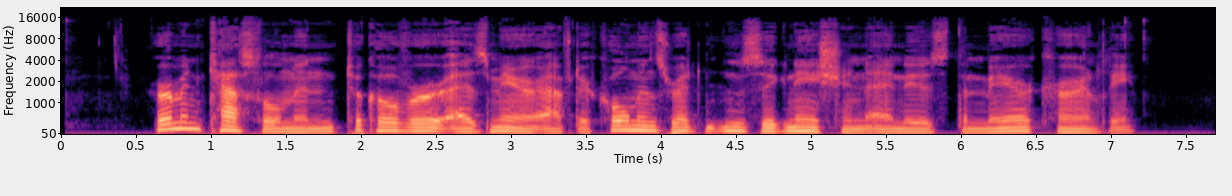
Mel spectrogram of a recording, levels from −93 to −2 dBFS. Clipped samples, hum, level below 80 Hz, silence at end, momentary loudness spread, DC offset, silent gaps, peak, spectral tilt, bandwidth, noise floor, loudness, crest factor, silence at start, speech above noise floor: under 0.1%; none; -42 dBFS; 0.55 s; 8 LU; under 0.1%; none; -2 dBFS; -6.5 dB/octave; 15.5 kHz; -54 dBFS; -21 LUFS; 18 dB; 0.65 s; 34 dB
